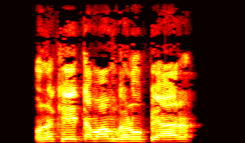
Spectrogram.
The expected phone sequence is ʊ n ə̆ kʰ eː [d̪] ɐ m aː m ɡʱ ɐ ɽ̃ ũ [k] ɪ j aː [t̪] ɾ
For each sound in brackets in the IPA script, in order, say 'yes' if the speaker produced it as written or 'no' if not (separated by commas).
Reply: no, no, no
